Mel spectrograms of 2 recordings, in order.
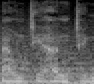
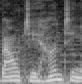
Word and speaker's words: bounty hunting: We normally hear bounty hunting with the T's being fully pronounced. But sometimes, some native speakers might drop those T's and say bounty hunting.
